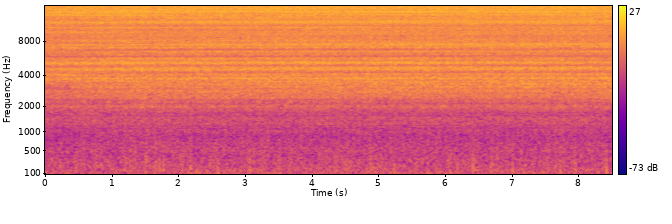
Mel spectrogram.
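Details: Shop compressed-air hose leaking while working on a Honda mower: constant unchanging sharp hiss, no rhythm or engine underneath. Air hose leak hiss.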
